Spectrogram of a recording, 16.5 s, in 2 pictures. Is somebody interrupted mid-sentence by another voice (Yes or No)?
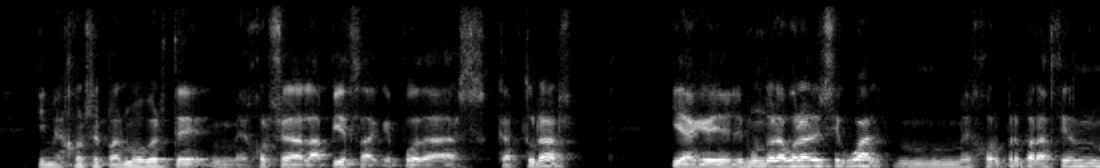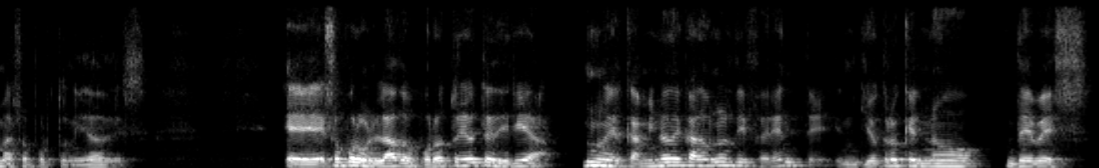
No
